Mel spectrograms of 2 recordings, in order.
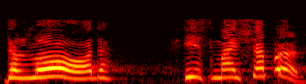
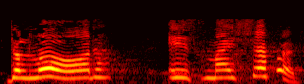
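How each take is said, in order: First: THE LORD shouted out to the congregation; leading the church in a loud declaration; loud call and response. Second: Loud call and response. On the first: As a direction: call it out loud so they repeat. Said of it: "So say it with me". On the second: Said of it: "Say it with me". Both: Shown as a demonstration.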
